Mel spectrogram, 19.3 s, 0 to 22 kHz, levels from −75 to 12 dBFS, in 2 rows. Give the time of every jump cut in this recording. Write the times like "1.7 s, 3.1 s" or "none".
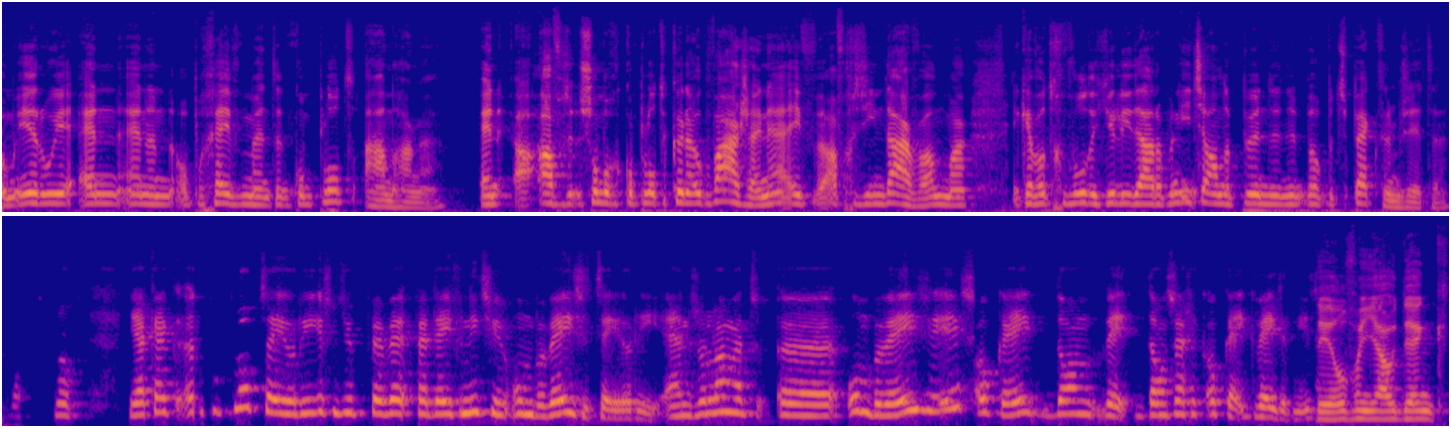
16.1 s, 18.4 s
